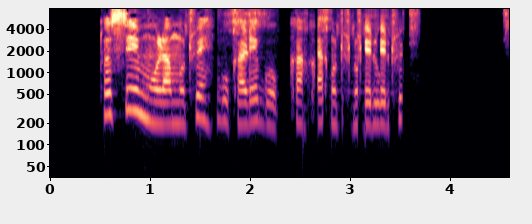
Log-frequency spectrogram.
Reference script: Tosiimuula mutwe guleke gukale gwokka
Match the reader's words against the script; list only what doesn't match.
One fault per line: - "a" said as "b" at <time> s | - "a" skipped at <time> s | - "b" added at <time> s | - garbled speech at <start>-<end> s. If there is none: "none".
- "guleke" skipped at 1.5 s
- garbled speech at 2.6-3.5 s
